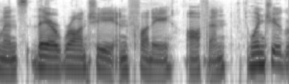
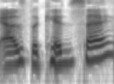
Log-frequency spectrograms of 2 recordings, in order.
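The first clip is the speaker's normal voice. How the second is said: usual speaking voice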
